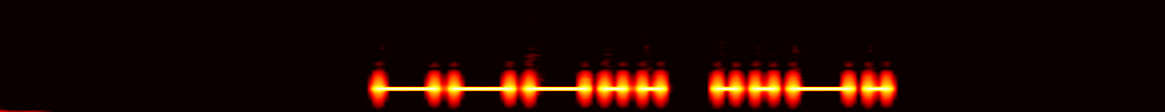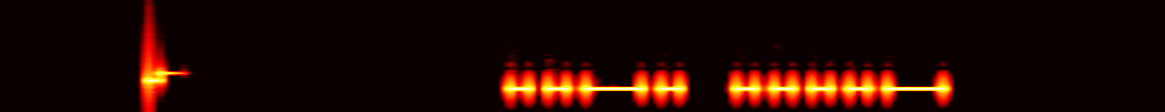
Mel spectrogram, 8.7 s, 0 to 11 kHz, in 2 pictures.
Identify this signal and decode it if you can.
Morse code, heard as a keyed tone, about 17 wpm, 700 Hz. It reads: 8 F F 4
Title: Single-Letter Single-Number 17wpm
